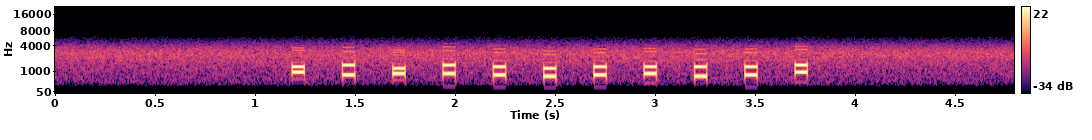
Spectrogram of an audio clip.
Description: DTMF, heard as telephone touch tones, dialled by machine, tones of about 60 ms. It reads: 0679515825#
